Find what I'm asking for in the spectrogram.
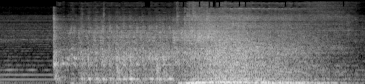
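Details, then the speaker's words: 1982 Porsche 911SC Slantnose, sat 20+ years, started on a jumper pack after a CIS tune-up (cleaned fuel distributor, new plugs, fuel filter): brief cranking, catches cleanly and rises to a smooth, even idle with a quick rev; a healthy start. "Oh, come on. That sounds good. Man, that sounds good. Yo, this thing sounds so good."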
